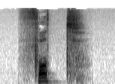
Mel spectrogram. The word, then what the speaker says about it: fått: Fått. Fått. – Notice how this vowel sounds when it is followed by a double consonant.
